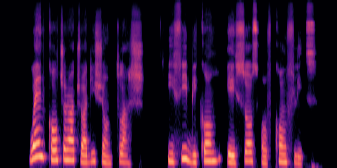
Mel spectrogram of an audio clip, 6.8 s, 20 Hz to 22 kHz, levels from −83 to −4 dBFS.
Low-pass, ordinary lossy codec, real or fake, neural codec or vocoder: none; none; fake; autoencoder, 48 kHz, 32 numbers a frame, DAC-VAE, trained on Japanese speech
